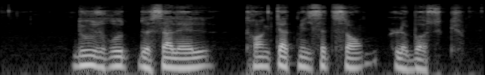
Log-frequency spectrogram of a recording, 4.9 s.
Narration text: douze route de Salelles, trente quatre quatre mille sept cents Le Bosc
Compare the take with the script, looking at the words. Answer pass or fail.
fail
